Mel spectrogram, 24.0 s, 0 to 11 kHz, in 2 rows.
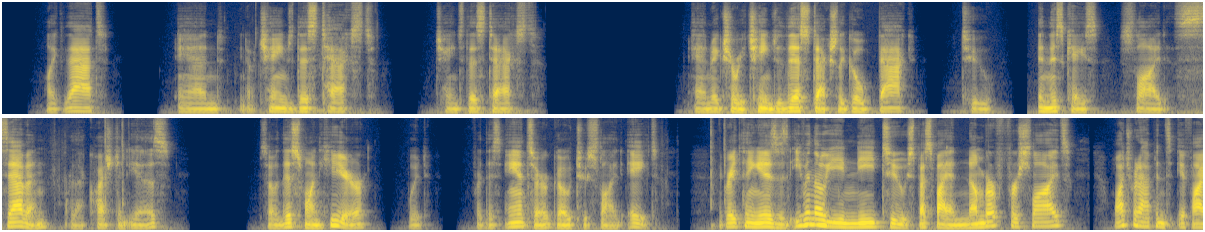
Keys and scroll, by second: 3.4 shift+super+a, 3.7 shift+/, 5.2 super+a, 5.5 shift+super+/, 6.3 shift+/, 12.9 7, 13.0 Return, 18.9 8, 19.0 Return.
